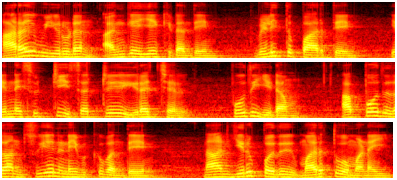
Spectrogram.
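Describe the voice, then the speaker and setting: A man's voice: on the high side, animated, measured pace. A man narrating a first-person story in a solemn, emotional reading.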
